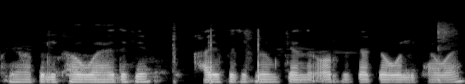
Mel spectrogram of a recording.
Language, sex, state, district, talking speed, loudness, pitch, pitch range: Hindi, male, Bihar, Jahanabad, 195 wpm, -19 LUFS, 115 Hz, 110-115 Hz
